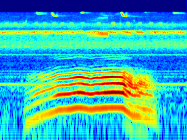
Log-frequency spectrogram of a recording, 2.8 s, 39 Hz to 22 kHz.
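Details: Lone spotted hyena walking past Gowrie dam waterhole on Djuma Game Reserve, Sabi Sand, South Africa, at 23:19 on 01/03/20, calling as it spots a second hyena; one drawn-out, low, rich call rises, holds, then slides down, over steady insect chirring.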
